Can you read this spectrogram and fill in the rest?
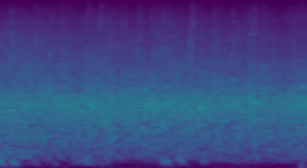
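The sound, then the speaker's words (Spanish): A church audience claps during a sermon, giving applause to God, producing a dense, continuous wash of many overlapping hand claps at an even, fairly loud level throughout, with no voices standing out. “¿Por qué no le damos un fuerte aplauso al que vive por los siglos de los siglos?”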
